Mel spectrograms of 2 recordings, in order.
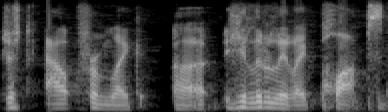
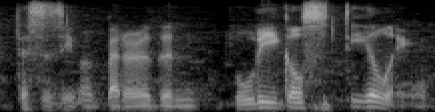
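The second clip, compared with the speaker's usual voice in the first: inner voice. Acted. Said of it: "Mo inside says".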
